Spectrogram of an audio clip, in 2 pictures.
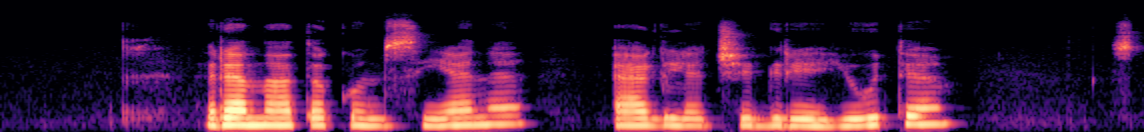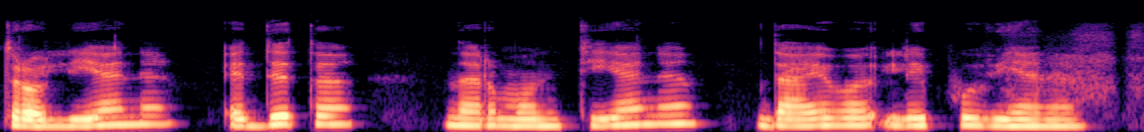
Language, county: Lithuanian, Tauragė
